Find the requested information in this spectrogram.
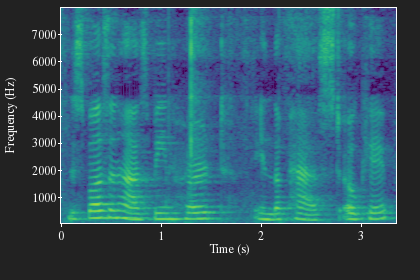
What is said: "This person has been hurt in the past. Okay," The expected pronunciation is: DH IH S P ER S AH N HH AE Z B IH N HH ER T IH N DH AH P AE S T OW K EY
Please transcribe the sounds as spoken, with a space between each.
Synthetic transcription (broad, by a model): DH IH S P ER S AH N HH AE Z B IH N HH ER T IH N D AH P AE S T OW K EY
